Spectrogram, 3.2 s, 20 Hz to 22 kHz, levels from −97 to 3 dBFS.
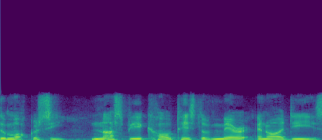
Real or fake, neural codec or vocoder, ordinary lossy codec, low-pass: fake; codec, 24 kHz, 0.9 kbps, WavTokenizer, medium speech release version 1; Opus, 64 kbps; 7.2 kHz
